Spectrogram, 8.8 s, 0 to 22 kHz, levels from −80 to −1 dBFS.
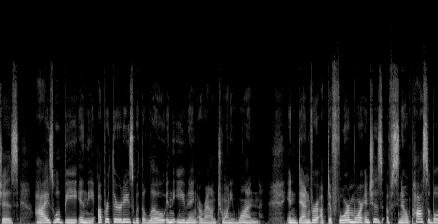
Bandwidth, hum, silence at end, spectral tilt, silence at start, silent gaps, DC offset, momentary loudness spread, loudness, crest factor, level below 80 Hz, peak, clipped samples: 15 kHz; none; 0 s; -5 dB/octave; 0 s; none; under 0.1%; 7 LU; -22 LUFS; 14 dB; -54 dBFS; -8 dBFS; under 0.1%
